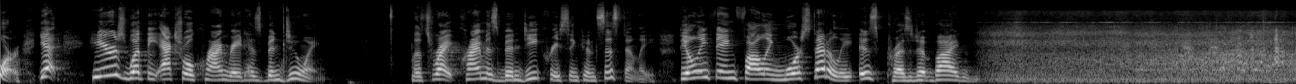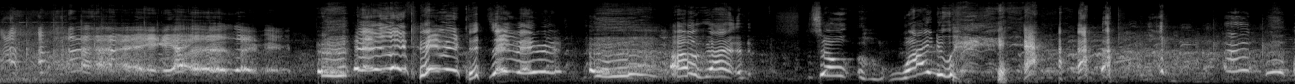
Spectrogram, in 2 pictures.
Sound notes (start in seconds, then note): 13.8 laughter; 21.2 laughing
